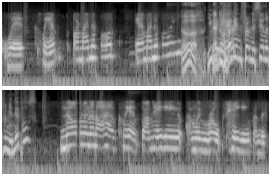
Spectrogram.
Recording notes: Today on the show we opened up the phone lines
